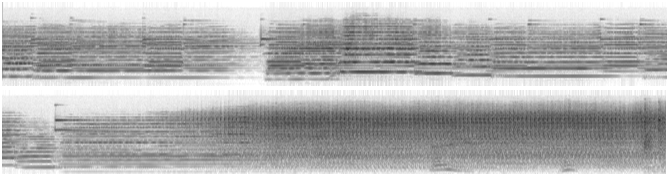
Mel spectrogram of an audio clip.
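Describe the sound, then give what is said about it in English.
A riveting gun hammers in a loud, continuous mechanical rattle with a low droning undertone, starting about midway after a stretch of sustained musical tones. No one speaks. “About the riveting gun.”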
